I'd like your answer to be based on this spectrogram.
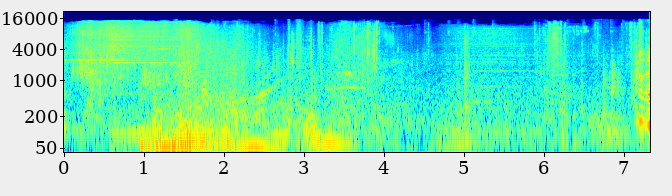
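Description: A deep booming explosion from a boom bolt in Fortnite hits about a second in, rumbling heavily for a couple of seconds before giving way to scattered crackles and clatter.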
